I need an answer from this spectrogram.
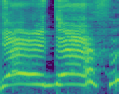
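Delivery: wild, delirious glee in a very high squeal. Voicing a character found inside a creepy cottage: deliriously happy Doctor Deputy. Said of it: "absolutely deliriously happy Doctor Deputy going".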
